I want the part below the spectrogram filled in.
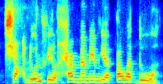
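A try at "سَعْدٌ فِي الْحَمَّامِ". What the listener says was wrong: Sa'dun, pakai sin. Sa'dun fil hammami.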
